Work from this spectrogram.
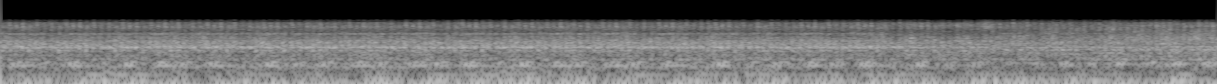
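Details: Kia Pride engine: low, uneven idle with a lumpy, pulsing beat and wavering loudness; abnormal shaking at idle, cause not confirmed.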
